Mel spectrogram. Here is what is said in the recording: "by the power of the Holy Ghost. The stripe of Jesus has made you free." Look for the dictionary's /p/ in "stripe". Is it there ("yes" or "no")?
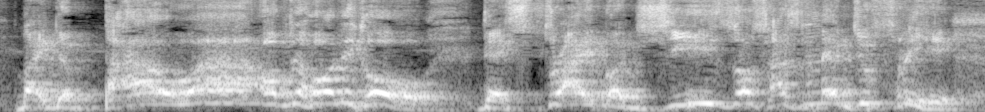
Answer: no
